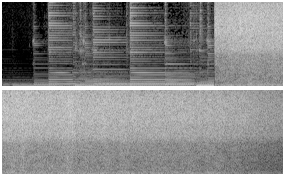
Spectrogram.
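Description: A short melodic musical phrase gives way after about three seconds to a loud, steady roar of rushing river water that continues unbroken to the end.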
